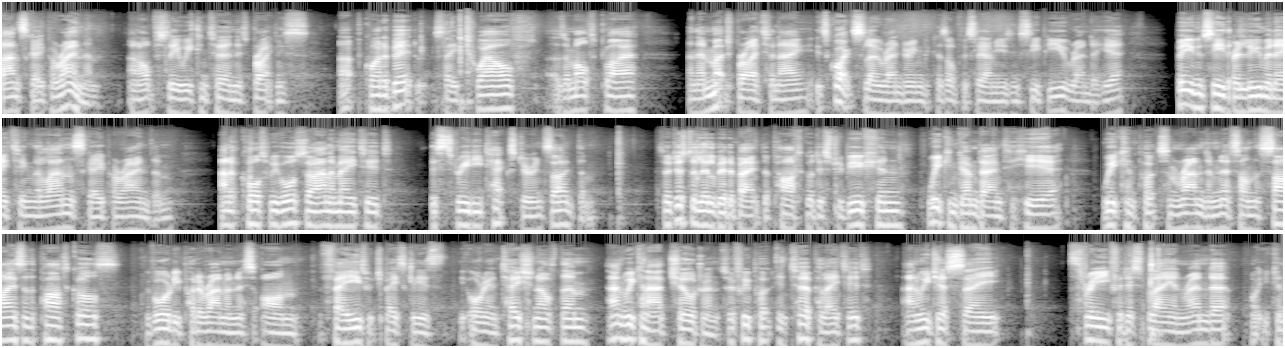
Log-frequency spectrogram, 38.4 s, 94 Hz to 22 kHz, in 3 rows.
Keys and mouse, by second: 2.2 middle click, 19.0 KP_0, 19.3 Escape, 20.7 Tab, 21.7 Tab, 30.9-32.0 middle drag, 34.6 middle click, 37.1-38.4 middle drag.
